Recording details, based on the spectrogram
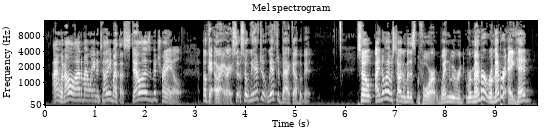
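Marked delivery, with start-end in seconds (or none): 0.2-2.8 high female character voice. Showing chat how a female character might sound: guessed voice for the character. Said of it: "This is what she sounds like".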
